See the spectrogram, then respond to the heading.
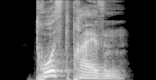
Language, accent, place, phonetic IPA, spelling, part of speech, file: German, Germany, Berlin, [ˈtʁoːstˌpʁaɪ̯zn̩], Trostpreisen, noun, De-Trostpreisen.ogg
- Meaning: dative plural of Trostpreis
